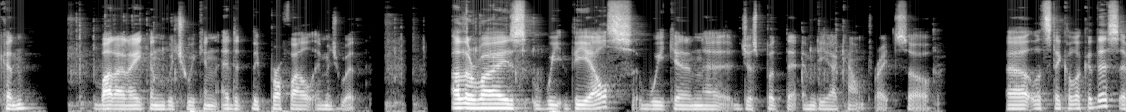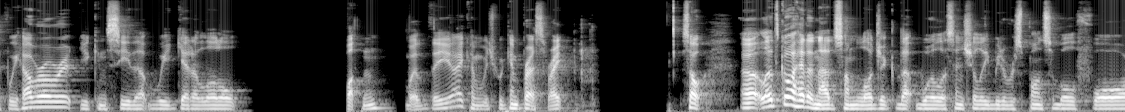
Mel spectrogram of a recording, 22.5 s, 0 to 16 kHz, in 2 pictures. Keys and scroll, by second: 1.7 ctrl+s.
